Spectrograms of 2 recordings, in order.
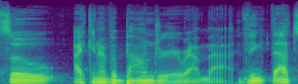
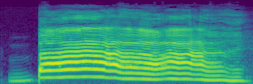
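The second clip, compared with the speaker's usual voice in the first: very high, loud sing-song bye; squealed bye; 9 dB louder than usual. Real, not acted. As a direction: shriek the goodbye again. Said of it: "we're gonna go again".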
